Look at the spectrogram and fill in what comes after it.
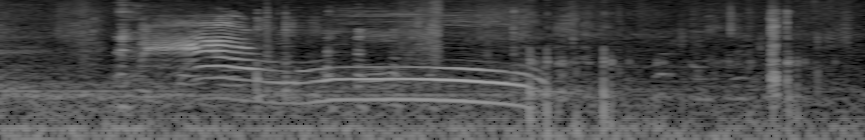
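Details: Stray cat, described as a tough bully lashing out at other cats, giving a long drawn-out wavering yowl that rises then holds and drops at the end, with faint clicks and a person's brief exclamation before.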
